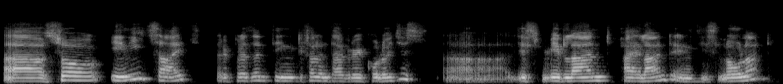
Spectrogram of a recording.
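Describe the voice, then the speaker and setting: A man with an Ethiopian accent giving an explanatory webinar lecture as a researcher, speaking haltingly with frequent hesitations. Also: a little high. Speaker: researcher and professor giving an expert talk. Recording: dull, lo-fi webinar audio.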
